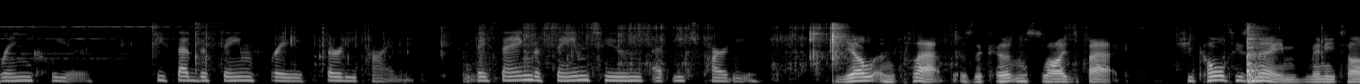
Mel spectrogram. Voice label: Sol Republic Soundtrack Pro ANC Office microphone sample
